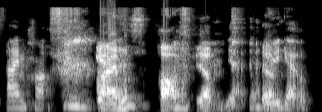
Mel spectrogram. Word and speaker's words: Imhoff: you pronounce it no but that's how you spell it right it's not I'm a Hoff it's I'm Hoff I'm Hof yep yeah there you go makes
